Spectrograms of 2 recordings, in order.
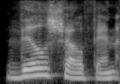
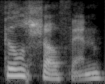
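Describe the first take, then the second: First: The name begins with a V sound. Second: The name begins with an F sound. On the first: The speaker calls it wrong. "I'm never going to pronounce it properly" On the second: The speaker calls it right. "it's pronounced actually with like an F sound"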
